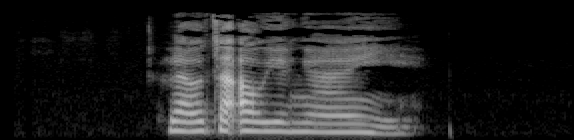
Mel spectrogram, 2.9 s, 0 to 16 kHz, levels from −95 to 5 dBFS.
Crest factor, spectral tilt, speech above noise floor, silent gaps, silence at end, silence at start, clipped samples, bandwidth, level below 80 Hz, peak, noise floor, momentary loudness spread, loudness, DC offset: 26 dB; -2.5 dB/octave; 55 dB; none; 0.8 s; 0.85 s; under 0.1%; 11.5 kHz; -82 dBFS; -4 dBFS; -81 dBFS; 15 LU; -25 LUFS; under 0.1%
